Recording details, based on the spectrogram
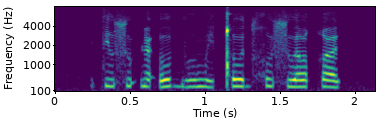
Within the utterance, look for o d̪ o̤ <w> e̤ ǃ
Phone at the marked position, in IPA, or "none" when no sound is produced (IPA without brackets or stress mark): w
